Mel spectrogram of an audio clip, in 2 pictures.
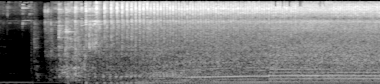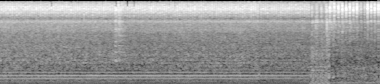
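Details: Craftsman mower with Briggs & Stratton engine, abandoned and corroded, cover off: engine catches, then its pitch climbs and holds a high steady drone; speed set too fast by the misadjusted governor.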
